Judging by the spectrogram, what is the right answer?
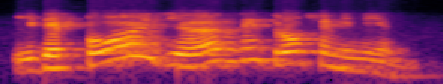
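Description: Very wide pitch swings mark this man's speech, heard with audible room echo. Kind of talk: podcast interview. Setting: live stream on phone. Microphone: phone audio without headset.

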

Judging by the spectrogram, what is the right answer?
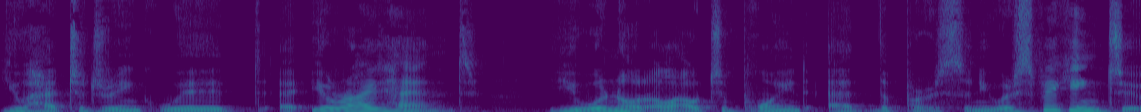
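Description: On a very clean recording with a silent background, a woman with a very deep, low voice talks at a moderate pace with ordinary pitch variation. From Poland. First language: Polish. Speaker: podcaster and university student. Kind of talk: scripted solo podcast narration.

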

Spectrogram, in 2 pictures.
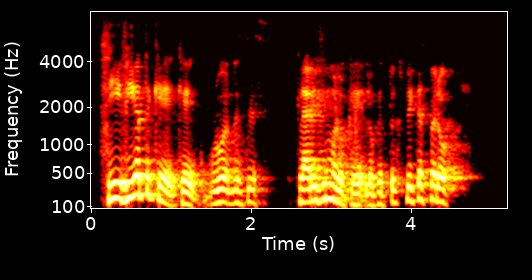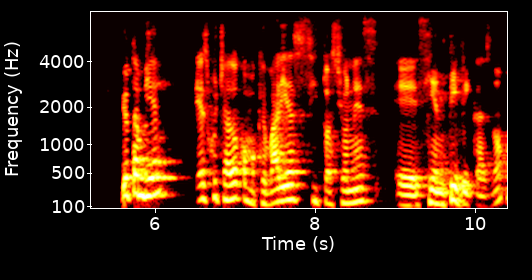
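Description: Speaking at a fairly slow pace, a man with a fairly high pitch and a dark, mellow tone uses lively intonation. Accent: central Mexican. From Mexico, Puebla (Atlixco). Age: 30s. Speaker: podcast host. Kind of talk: casual chat. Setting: live stream with remote co-hosts.

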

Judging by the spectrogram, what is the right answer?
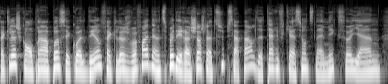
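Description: A man with a fairly high pitch talks very fast, his pitch varying in an ordinary way. The sound is dry and close, with no echo. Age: 40s. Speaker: podcast co-host. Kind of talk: casual chat.

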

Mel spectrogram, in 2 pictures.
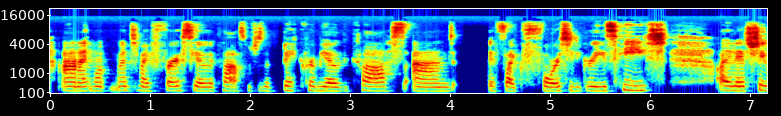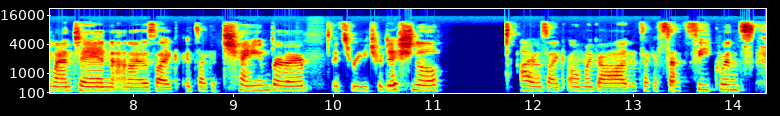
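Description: A woman with an Irish accent, medium in pitch, at a moderate pace with fairly even intonation, in a dry, close sound with no echo. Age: 30s. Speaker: yoga teacher. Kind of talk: casual chat.

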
